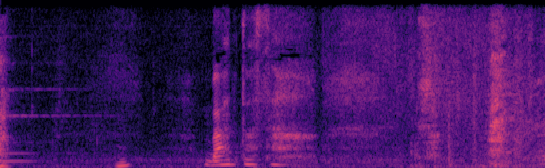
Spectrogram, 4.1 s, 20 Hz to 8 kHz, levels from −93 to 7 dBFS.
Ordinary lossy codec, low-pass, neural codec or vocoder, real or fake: none; none; none; real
